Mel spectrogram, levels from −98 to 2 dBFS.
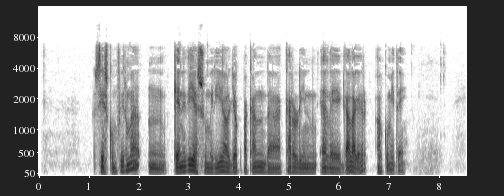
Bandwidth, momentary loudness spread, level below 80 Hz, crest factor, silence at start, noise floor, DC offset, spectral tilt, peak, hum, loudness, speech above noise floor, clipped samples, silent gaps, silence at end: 7.2 kHz; 11 LU; -40 dBFS; 22 dB; 1.1 s; -70 dBFS; under 0.1%; -5.5 dB/octave; -2 dBFS; none; -23 LUFS; 48 dB; under 0.1%; none; 1.25 s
